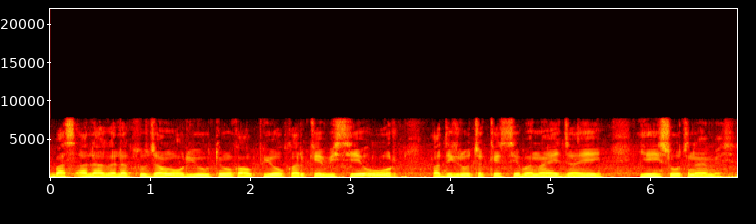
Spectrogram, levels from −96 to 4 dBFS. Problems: constant background noise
